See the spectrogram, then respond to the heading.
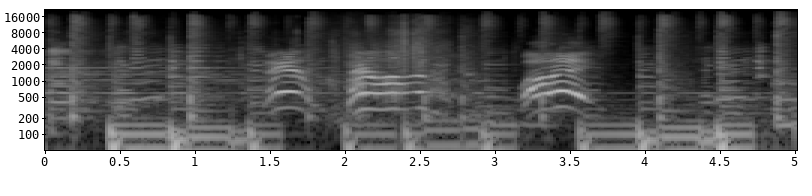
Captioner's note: yelling; bluegrass music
